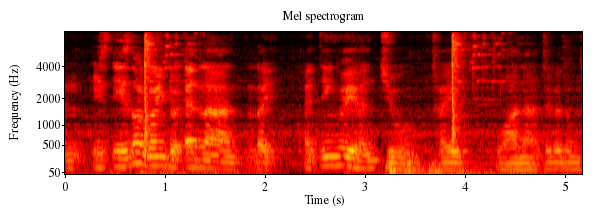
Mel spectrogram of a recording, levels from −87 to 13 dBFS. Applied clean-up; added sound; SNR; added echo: none; Shatter; 6 dB; reverberation time 0.2 s.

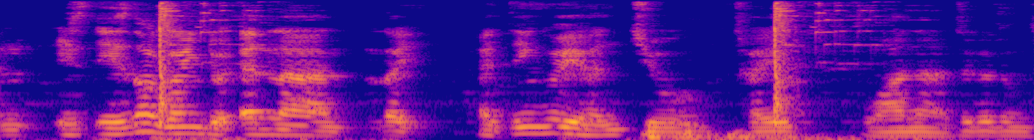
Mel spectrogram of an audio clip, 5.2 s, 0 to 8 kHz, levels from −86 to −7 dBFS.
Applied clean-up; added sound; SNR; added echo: classical method WPE with log-MMSE.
